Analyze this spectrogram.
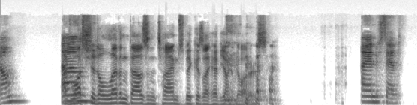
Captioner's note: laughs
